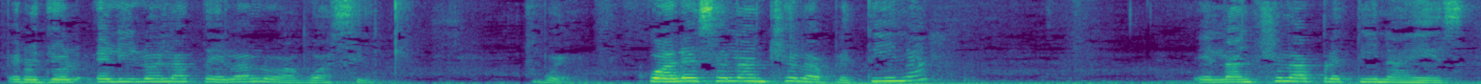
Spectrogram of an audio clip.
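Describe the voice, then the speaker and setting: A middle-aged woman with a high-sitting voice leads a sewing pattern-making lesson at normal speed, leaving long pauses over a faint hiss or hum. She explains every step patiently, repeats the measurements, and warmly calls her students "my girls."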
